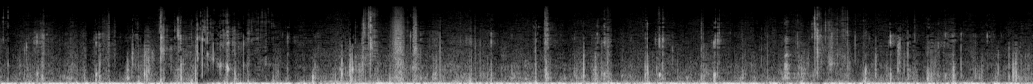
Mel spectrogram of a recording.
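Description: Close-miked biting and chewing of soft, cheese-topped filled toast: a bite at the start, then continuous moist chewing full of small wet mouth clicks and crackles.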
